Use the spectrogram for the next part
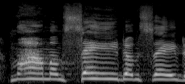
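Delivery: high, loud, slow joyful shout; crying with joy. Retold or imitated. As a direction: burst out to mom, overjoyed and tearful. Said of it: "I was still crying and just rejoicing".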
